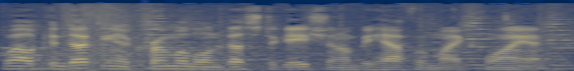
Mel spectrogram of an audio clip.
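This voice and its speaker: A man's medium-pitched voice at a very fast pace, ordinary pitch variation, music playing in the background. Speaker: private investigator; former police officer. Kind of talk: interview answer.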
